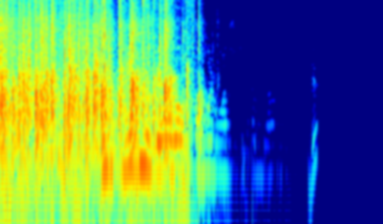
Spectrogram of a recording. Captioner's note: host speaks faintly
